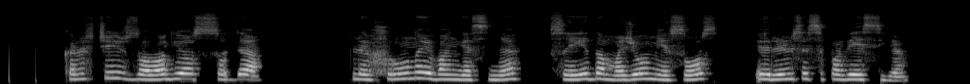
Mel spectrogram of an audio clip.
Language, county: Lithuanian, Vilnius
